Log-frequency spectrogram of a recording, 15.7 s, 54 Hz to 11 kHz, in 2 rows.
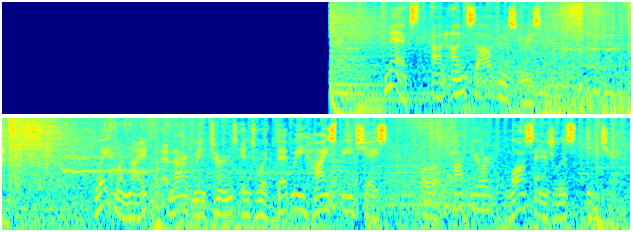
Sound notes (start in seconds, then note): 6.7 traffic sounds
